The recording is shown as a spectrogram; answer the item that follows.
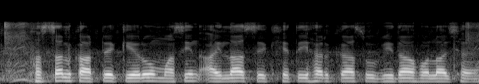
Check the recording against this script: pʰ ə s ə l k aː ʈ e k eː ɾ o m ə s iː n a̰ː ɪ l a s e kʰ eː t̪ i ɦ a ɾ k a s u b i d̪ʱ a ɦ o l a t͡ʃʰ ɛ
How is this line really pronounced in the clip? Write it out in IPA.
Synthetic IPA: pʰ ə s ə l k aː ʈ e k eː ɾ o m ə s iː n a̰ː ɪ l a s e kʰ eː t̪ i ɦ ə ɾ k a s u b i d̪ʱ a ɦ o l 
